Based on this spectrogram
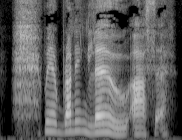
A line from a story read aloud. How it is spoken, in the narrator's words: she sighed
